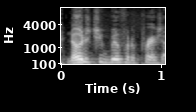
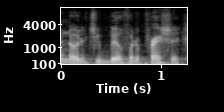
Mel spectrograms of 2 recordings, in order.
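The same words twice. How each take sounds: First: "Know that you built for the pressure" repeated higher and louder, punching "Know"; emphatic repeat. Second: Said in the usual way. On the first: Shown as a demonstration. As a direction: drive the quote home the second time. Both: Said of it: "one of these things said".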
